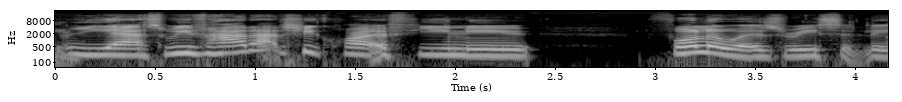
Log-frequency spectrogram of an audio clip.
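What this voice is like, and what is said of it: Nasal, congested voice. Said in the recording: “I'm a bit under the weather ... I sound nasally ... Nasal”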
